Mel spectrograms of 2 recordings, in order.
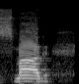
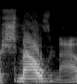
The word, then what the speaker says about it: Smaug: We watched The Hobbit, The Desolation of Smaug, or Smaug, whichever way you want to pronounce it.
